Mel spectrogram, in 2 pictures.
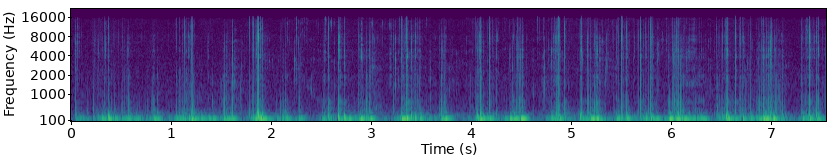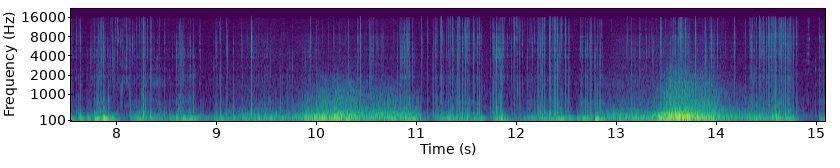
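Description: Long acrylic nails rapidly scratch the hollow metal mesh grille of a studio microphone, with the mouth kept closed. The result is a fast, uneven patter of scratchy taps over a low, boomy hum. It swells into two louder, rougher rubbing bursts near the end.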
